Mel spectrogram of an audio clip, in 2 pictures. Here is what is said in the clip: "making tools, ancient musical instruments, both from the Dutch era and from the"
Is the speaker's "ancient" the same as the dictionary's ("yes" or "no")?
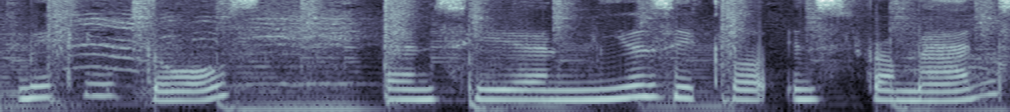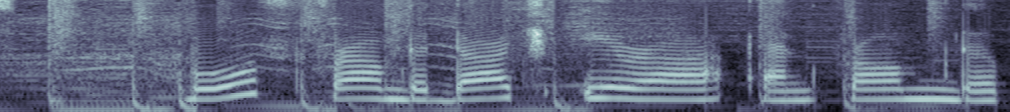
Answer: no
